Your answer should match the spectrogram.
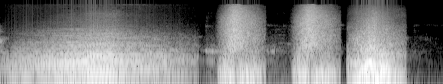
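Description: Edited-in comedy sound-effect sting: a swelling chord of steady tones that peaks about a second in and fades away by two seconds, followed by three short whooshes.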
